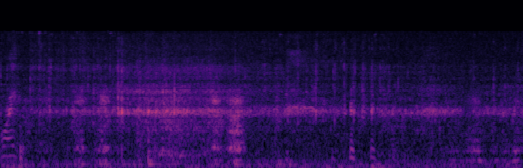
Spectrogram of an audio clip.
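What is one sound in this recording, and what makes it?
A dog splashes into water.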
